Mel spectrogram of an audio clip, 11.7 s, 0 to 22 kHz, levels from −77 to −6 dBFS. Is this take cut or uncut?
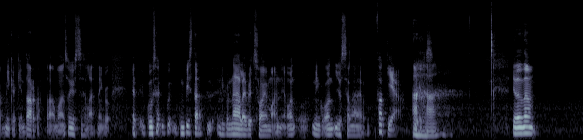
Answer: uncut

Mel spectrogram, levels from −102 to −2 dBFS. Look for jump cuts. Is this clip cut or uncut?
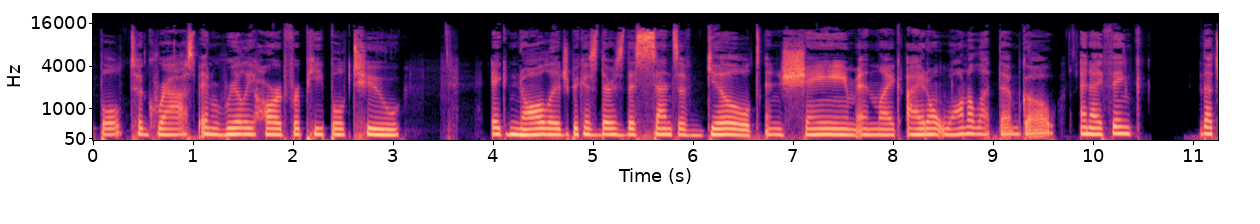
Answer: cut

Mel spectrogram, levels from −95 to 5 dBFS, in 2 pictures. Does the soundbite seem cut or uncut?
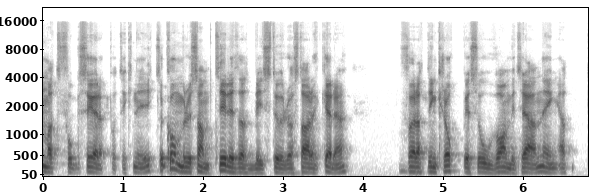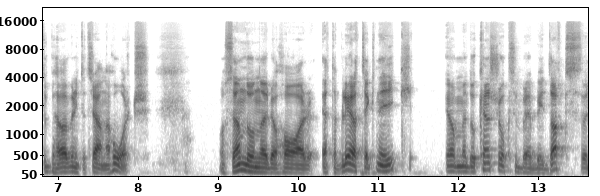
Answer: cut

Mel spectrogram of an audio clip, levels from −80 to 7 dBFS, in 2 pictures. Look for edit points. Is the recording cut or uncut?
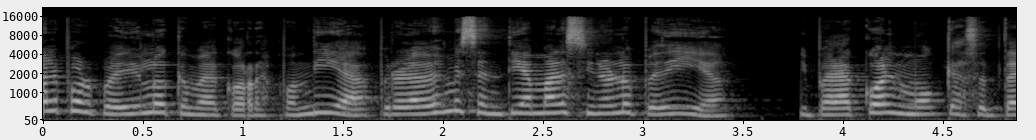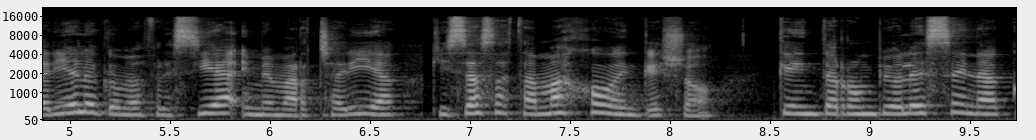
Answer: cut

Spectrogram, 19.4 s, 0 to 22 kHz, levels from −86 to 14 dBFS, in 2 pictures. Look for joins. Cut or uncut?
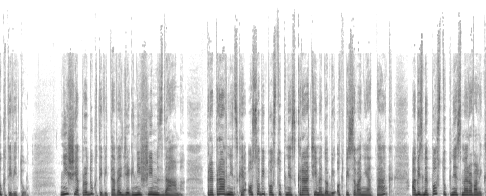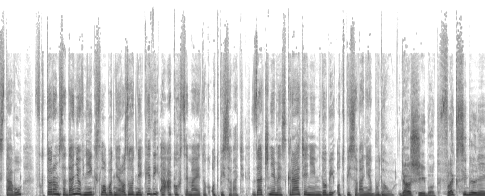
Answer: cut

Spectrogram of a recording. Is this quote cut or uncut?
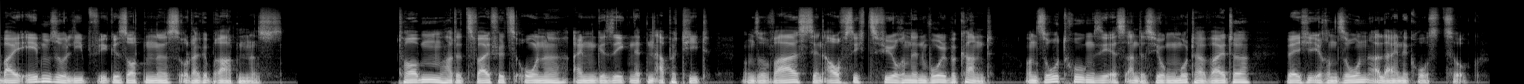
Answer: uncut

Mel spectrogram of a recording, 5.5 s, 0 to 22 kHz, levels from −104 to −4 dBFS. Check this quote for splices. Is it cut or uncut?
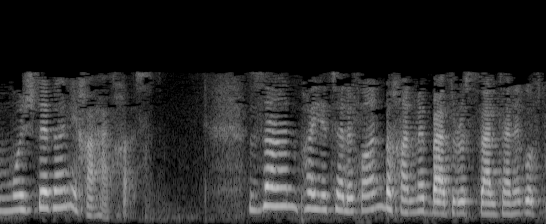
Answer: uncut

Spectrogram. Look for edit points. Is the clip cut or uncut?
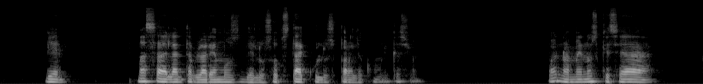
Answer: cut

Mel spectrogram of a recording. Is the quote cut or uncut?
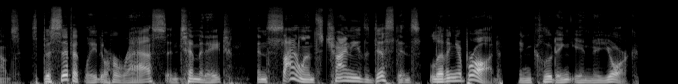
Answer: uncut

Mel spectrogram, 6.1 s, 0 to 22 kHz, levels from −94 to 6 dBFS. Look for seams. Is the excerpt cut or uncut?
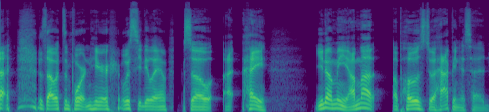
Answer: cut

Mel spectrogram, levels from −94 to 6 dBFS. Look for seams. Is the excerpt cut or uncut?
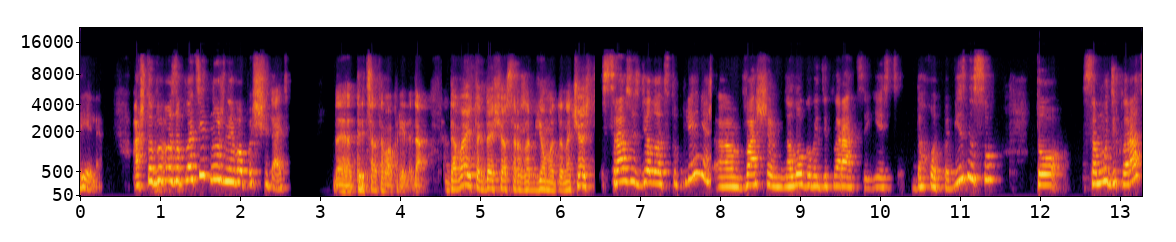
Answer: cut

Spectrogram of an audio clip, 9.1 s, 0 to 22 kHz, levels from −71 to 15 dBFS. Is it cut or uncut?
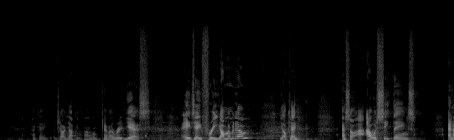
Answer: cut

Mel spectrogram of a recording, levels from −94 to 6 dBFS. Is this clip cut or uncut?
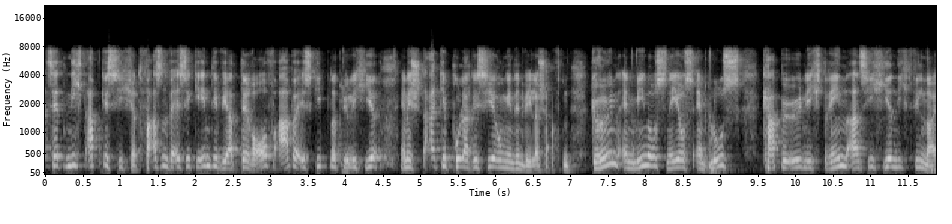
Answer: uncut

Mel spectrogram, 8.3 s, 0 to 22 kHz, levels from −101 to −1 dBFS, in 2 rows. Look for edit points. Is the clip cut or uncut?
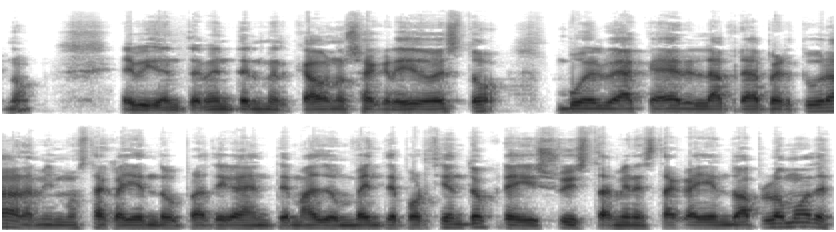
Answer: uncut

